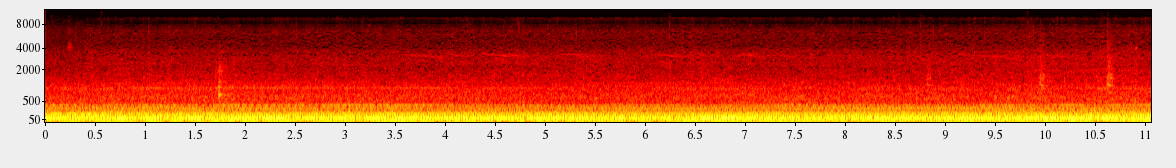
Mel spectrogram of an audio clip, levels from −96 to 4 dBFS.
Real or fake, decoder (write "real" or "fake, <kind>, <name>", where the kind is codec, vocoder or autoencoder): real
